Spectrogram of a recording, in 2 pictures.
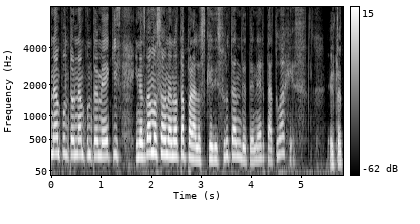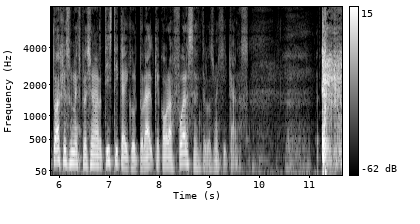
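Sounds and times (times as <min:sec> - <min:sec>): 
speech: 0:00.0 - 0:11.6
harsh cough: 0:11.2 - 0:11.6.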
